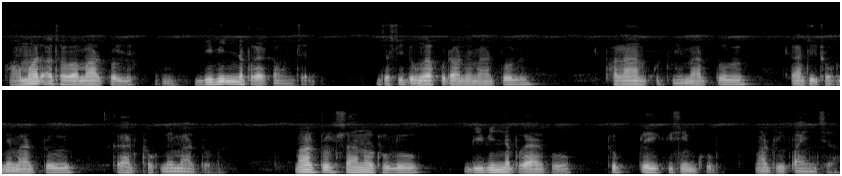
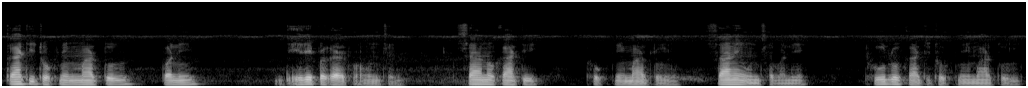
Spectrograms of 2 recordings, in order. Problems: constant background noise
